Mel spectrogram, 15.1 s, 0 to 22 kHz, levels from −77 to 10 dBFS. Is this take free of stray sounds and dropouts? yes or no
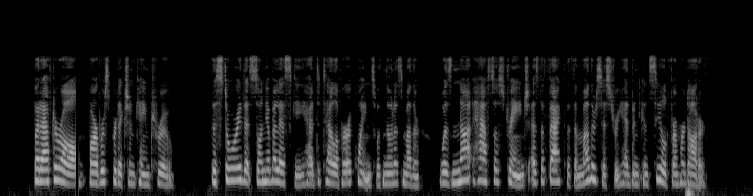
no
